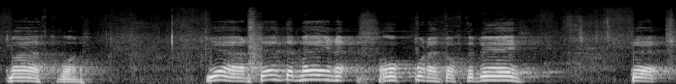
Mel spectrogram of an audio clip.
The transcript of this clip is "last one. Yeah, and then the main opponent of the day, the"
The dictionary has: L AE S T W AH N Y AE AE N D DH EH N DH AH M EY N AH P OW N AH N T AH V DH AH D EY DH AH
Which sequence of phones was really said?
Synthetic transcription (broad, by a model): L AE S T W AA N Y AE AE N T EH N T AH M EY N AH P OW N AH N T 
